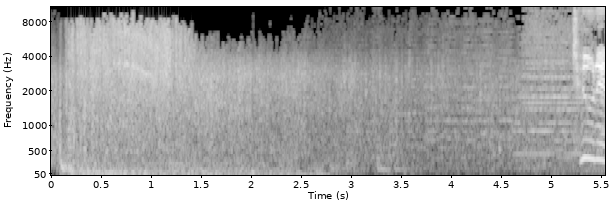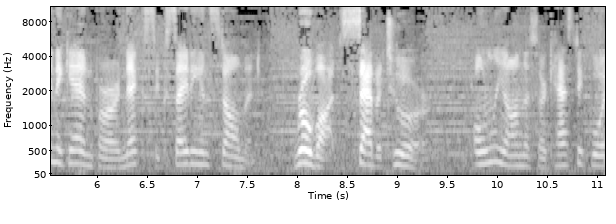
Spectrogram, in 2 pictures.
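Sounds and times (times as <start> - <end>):
zeppelin airship crashing and exploding in flames: 0.0 - 4.1
speech: 5.3 - 11.0.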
